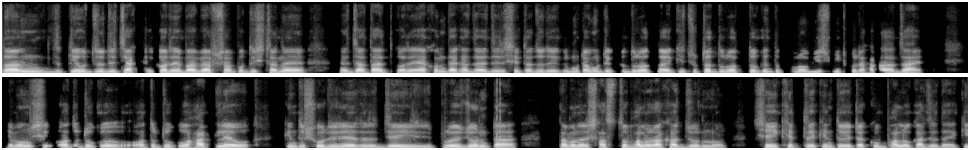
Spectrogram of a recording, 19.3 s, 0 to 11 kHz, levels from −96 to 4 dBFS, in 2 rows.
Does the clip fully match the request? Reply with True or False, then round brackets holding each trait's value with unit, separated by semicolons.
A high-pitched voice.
False (140 Hz)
